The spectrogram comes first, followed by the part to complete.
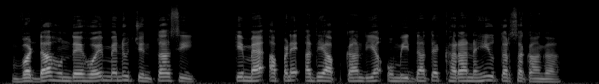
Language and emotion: Punjabi, fearful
